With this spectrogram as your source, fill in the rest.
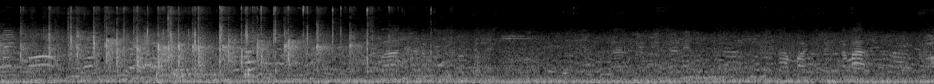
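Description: A large crowd chatters and cheers in the open air.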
